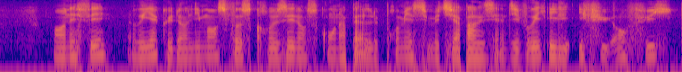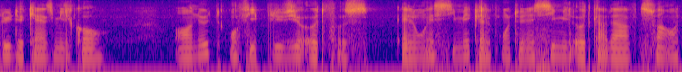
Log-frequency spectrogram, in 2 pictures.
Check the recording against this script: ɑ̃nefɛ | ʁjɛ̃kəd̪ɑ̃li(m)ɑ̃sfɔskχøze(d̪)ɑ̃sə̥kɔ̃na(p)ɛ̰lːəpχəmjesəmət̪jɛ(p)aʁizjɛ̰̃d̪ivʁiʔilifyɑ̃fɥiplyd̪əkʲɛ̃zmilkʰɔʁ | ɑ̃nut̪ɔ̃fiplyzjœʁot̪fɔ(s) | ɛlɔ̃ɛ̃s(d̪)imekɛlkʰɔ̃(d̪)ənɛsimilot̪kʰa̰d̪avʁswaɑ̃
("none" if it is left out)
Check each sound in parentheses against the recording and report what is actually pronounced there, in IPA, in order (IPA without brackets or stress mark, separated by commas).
m, d̪, p, p, s, t̪, t̪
